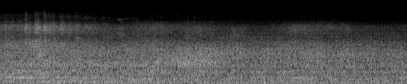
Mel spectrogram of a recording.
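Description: Highway traffic: a steady rush of passing road vehicles, swelling slightly about halfway through as a vehicle goes by.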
